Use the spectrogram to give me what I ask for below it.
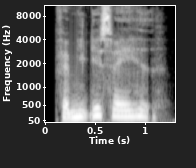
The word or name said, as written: familiesvaghed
